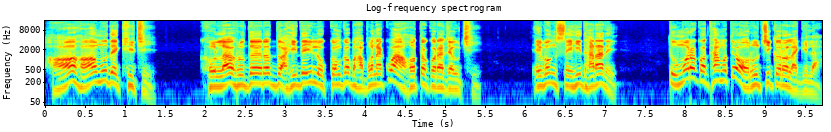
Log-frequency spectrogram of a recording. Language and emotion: Odia, disgusted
